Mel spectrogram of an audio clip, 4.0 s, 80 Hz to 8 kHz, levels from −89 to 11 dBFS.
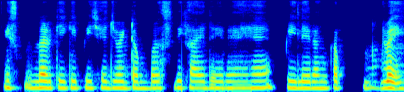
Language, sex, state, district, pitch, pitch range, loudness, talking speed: Hindi, female, Uttarakhand, Uttarkashi, 210 Hz, 210-215 Hz, -25 LUFS, 220 wpm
